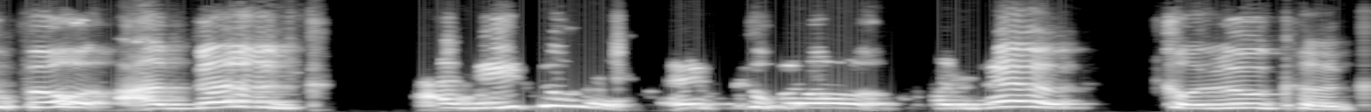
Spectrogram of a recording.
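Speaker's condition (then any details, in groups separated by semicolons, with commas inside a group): Cerebral palsy; from birth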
